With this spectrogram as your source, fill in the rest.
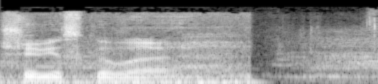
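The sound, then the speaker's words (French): A crowd in Russia, at a memorial ceremony that turned into an anti-regime rally, chants an anti-war slogan in unison, two loud rhythmic bursts of many voices, before the chanting stops abruptly and a quieter crowd murmur remains. “On a même entendu la foule crier vainer non à la guerre, ce qu'on n'entend plus depuis des mois en Russie.”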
